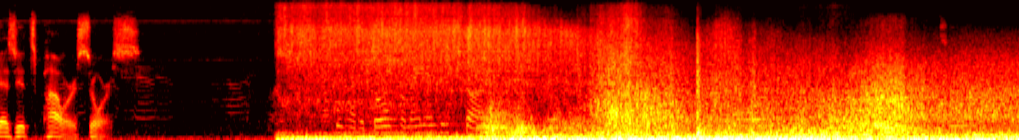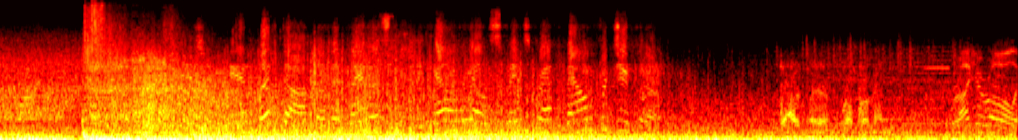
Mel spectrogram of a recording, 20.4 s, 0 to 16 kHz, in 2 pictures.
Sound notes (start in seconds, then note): 7.3 rocket blasting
